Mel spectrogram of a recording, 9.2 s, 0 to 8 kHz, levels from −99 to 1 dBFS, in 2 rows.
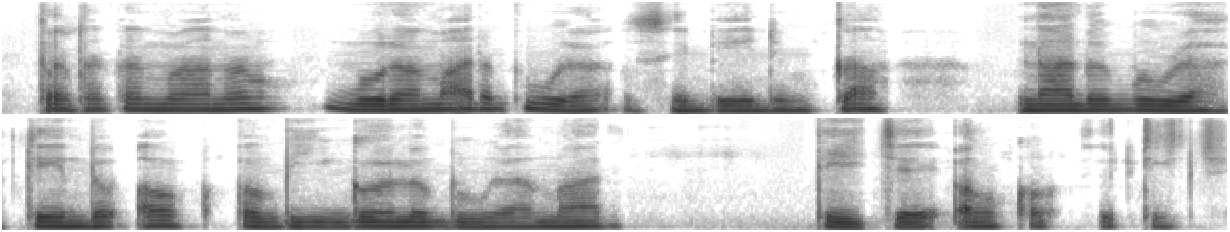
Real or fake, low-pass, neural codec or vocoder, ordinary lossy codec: fake; none; codec, 16 kHz, 1 kbps, FunCodec, trained on LibriTTS, 50 frames a second; none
